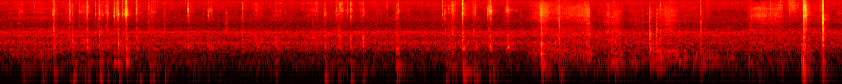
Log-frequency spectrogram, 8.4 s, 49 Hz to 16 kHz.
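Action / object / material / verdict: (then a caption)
tap / plastic chiclet laptop keyboard / plastic / none. Fingertips type sparsely on the black plastic chiclet keyboard of an Acer Chromebook C20 (2014) laptop, producing about eighteen short, dry, clicky key taps with a bright edge over a faint hiss. The taps come in loose clusters and finish with two sharper, louder clicks before the hands leave the keyboard.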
